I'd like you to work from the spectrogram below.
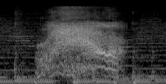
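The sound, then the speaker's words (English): A person imitates a cat's meow in one drawn-out, rising and falling vocal yowl, loud, with a steady low background hum throughout. “Meow meow meow meow meow meow meow meow meow meow meow meow.”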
